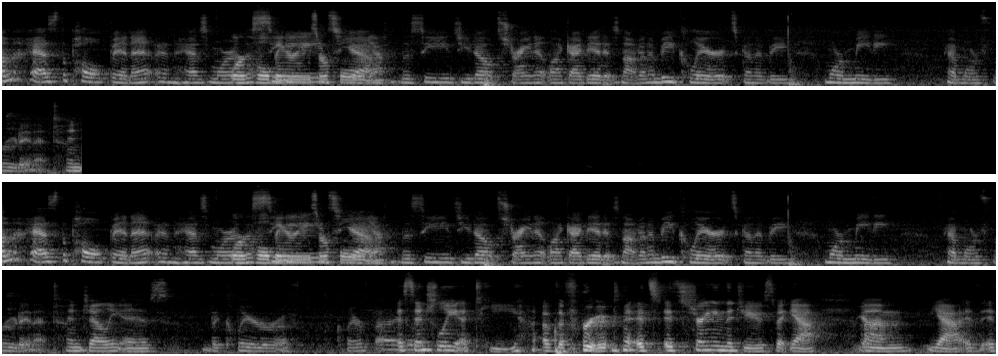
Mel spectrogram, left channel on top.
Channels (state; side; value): drops out; left; at 10.8 s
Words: has the pulp in it and has more Or of the whole seeds. berries or whole, yeah. The seeds, you don't strain it like I did. It's not going to be clear. It's going to be more meaty, have more fruit in it. And jelly is The clear of clarified. essentially a tea of the fruit. It's straining the juice, but yeah. Yeah.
